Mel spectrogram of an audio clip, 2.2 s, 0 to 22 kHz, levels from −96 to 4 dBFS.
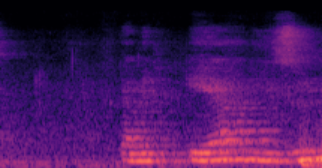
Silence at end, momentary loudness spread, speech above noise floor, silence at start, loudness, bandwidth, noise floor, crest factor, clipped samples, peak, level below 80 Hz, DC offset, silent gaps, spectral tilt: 0 s; 23 LU; 22 dB; 0 s; -32 LUFS; 14.5 kHz; -52 dBFS; 18 dB; under 0.1%; -16 dBFS; -56 dBFS; under 0.1%; none; -6.5 dB/octave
